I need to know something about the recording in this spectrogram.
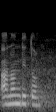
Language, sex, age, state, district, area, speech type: Odia, female, 18-30, Odisha, Malkangiri, urban, read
